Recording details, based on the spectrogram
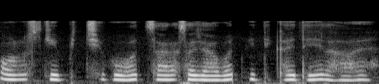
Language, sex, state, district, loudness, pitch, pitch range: Hindi, female, Arunachal Pradesh, Papum Pare, -14 LUFS, 220 Hz, 210-225 Hz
